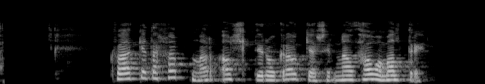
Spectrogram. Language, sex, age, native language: Icelandic, female, 40-49, Icelandic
